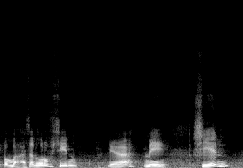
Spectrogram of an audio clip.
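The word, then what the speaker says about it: ش: Ya, nih, shin jangan sampai bibir centil karena shin punya tata cara baca, yaitu makhraj atau tempat keluar huruf. Keluarnya dari mana? Kita geser. Keluar dari wastul lisan. Wastul lisan itu artinya tengah lidah.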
